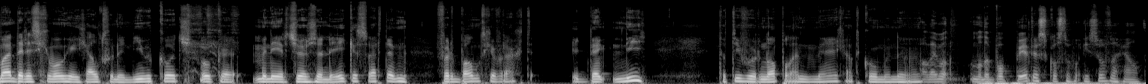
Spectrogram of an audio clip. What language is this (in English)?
Dutch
